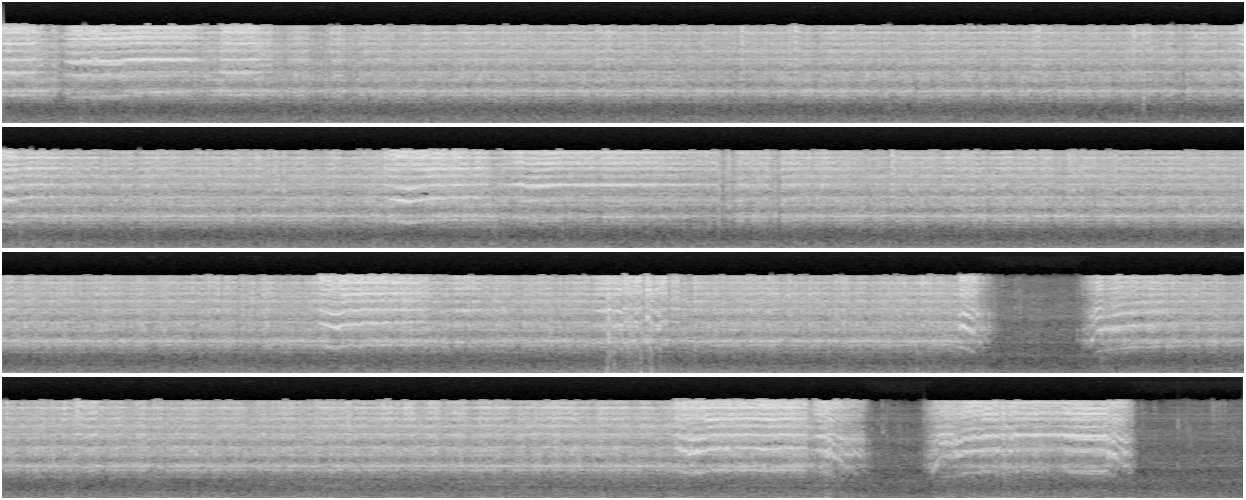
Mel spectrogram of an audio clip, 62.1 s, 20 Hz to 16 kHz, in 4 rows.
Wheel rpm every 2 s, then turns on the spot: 230, 230, 230, 230, 230, 230, 230, 230, 230, 230, 230, 230, 230, 230, 230, 230, 230, 230, 230, 230, 230, 150, 110, 230, 230, 230, 230, 230, 140, 150, 90.
60-62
